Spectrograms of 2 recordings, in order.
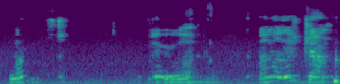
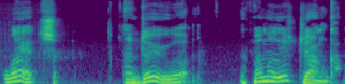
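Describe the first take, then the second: First: Much softer, barely audible; very quiet. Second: Words round a bite of biscuit; mouth full. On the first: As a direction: drop to a near-silent murmur. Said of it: "Can you actually hear me". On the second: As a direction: talk with a mouth full of food. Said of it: "talking with my mouth full". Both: Real, not acted.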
